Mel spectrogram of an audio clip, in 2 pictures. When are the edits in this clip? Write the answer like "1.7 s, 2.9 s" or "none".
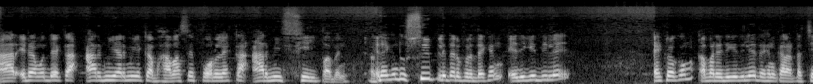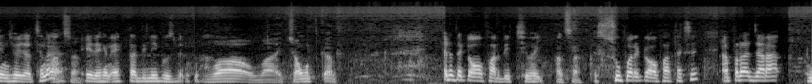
3.5 s, 10.1 s, 15.2 s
